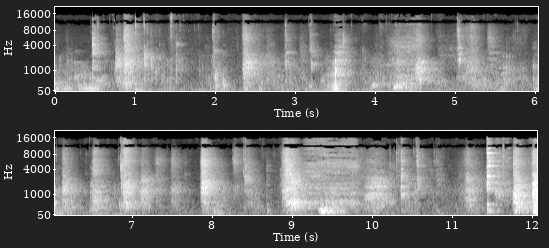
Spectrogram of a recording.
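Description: Close-miked eating sounds: chewing and slurping food in a string of short, irregular mouth noises.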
